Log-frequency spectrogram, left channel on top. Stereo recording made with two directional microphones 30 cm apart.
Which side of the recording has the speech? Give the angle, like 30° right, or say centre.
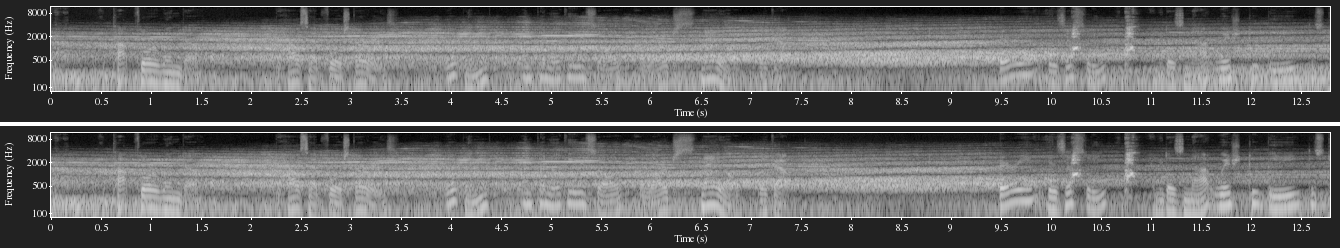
20° right.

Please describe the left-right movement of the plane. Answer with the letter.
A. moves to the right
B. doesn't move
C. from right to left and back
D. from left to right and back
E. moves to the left
E.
